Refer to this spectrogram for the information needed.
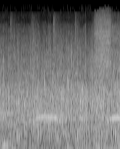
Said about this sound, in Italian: Applauso!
